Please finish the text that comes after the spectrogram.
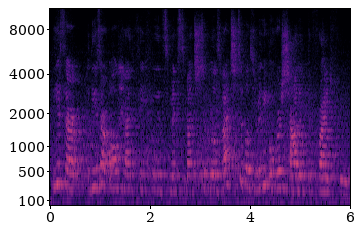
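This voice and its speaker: A woman's voice: a little high, moderate pace. A young woman earnestly describing her culture's traditional healthy foods. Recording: echoey room, distant mic, noisy.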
